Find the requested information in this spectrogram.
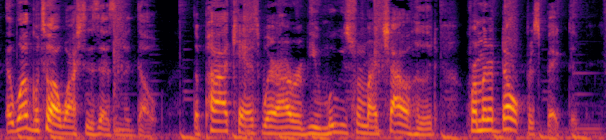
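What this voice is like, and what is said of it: Raspy, hoarse voice. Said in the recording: “Forgive my voice, it's a little shredded ... I woke up with kind of like a sore throat ... my voice sounds a little raspy ... I might have to clear my throat a couple of times”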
